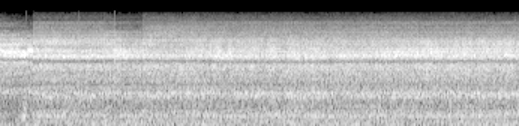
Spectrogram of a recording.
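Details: Dental soft-tissue removal by laser without anesthesia: steady loud hiss with a watery, rushing quality throughout from dental suction running during the procedure.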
